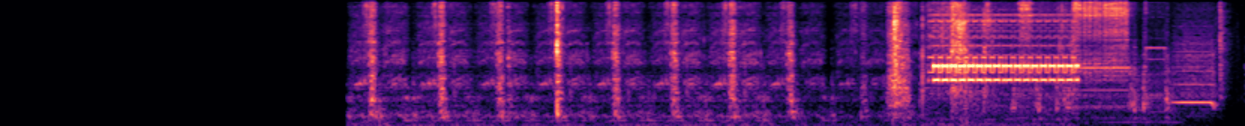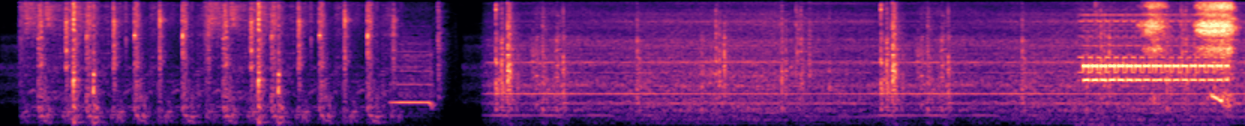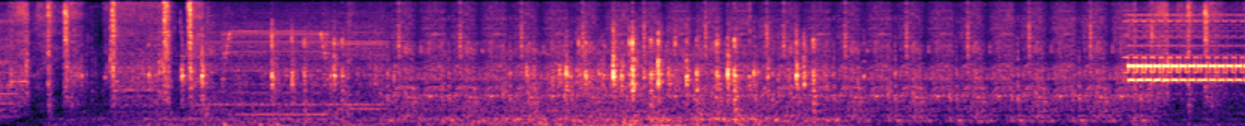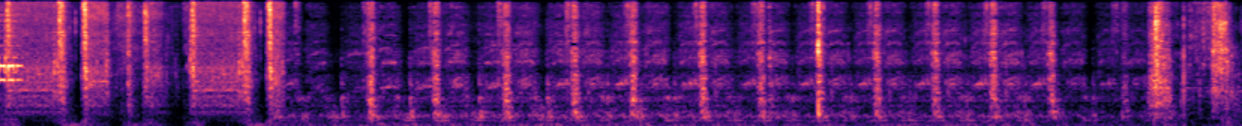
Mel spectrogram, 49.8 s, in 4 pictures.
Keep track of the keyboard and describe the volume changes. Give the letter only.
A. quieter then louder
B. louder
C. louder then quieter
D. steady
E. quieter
B.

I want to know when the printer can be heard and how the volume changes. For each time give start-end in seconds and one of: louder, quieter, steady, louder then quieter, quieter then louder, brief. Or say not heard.
3.5-49.7 steady.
